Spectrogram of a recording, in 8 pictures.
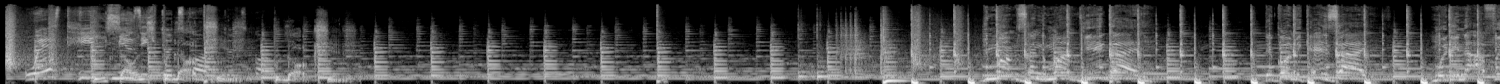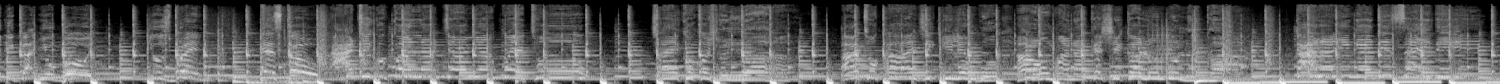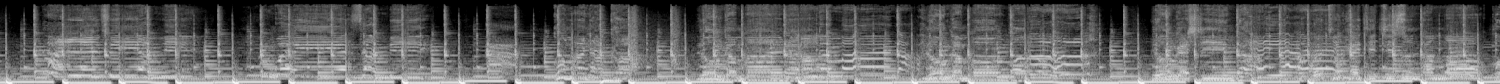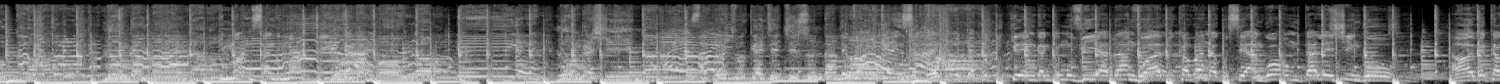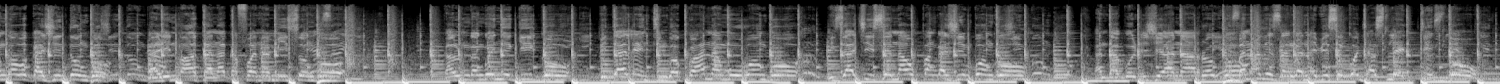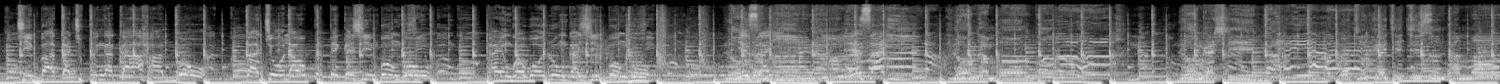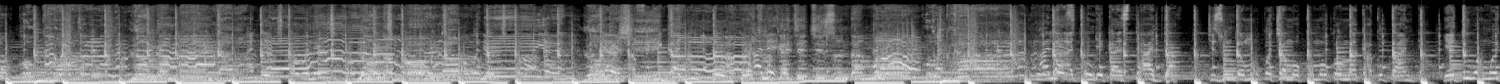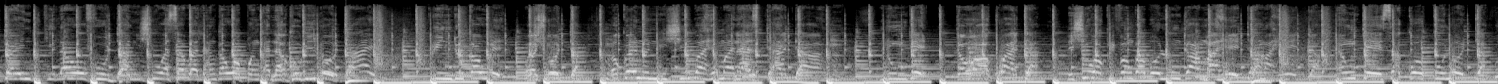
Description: Genre: Afrobeat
